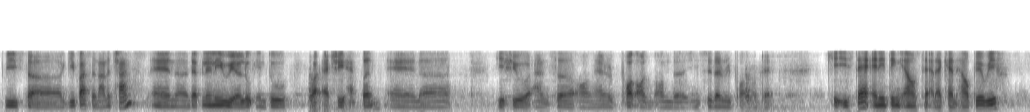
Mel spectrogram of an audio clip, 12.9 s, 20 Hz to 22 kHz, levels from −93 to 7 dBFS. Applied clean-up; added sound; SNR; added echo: neural separator model SepFormer DNS4.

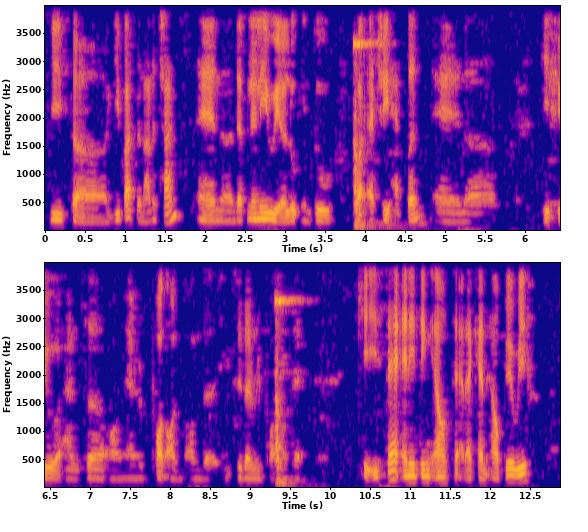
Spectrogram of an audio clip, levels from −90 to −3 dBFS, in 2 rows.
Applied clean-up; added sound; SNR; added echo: classical method Wiener filter.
